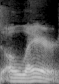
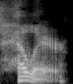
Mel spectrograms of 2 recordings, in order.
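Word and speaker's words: Helaire: in the last game it's edwards a lair so the h is silent rather than edwards hellaire uh how about that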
